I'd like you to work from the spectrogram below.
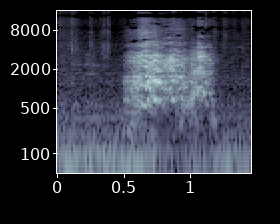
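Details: A macaw kept as a pet, playing with its owner, gives a single loud, harsh, raspy squawk lasting under a second, rising sharply and then fading, over quiet room background.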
